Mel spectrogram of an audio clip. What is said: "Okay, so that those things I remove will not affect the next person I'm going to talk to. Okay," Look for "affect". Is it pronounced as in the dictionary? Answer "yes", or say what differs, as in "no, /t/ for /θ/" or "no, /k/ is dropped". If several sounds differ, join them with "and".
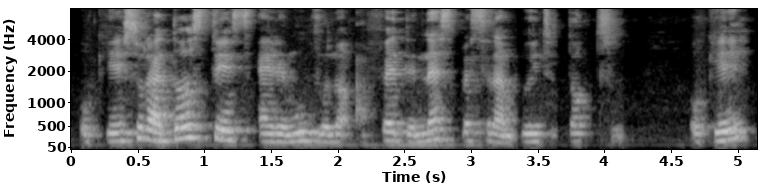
no, /k/ is dropped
